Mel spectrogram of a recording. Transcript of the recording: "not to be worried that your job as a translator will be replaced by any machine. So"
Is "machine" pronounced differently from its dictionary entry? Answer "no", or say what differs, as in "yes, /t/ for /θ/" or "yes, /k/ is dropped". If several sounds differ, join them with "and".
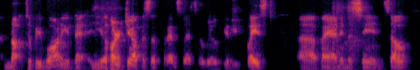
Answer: yes, /s/ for /ʃ/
